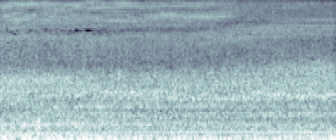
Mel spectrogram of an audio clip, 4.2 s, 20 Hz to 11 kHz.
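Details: 3rd-gen Ford Taurus 3.0 Duratec 24v idles low and even under a steady loud hiss from a large vacuum leak: a short 90-degree PCV elbow hose under the throttle body had collapsed and clogged; replacing it fixed it.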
